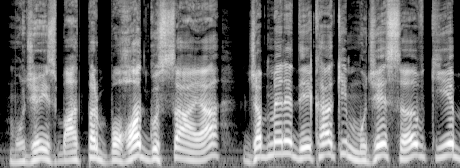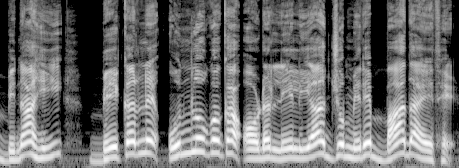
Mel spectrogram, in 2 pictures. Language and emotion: Hindi, angry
